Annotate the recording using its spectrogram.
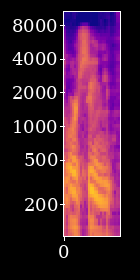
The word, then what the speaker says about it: Orsini: Is it Orsini? Is that am I pronouncing it right? – Yes, Orsini.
